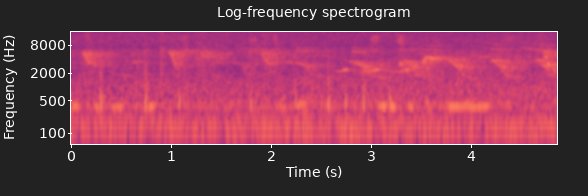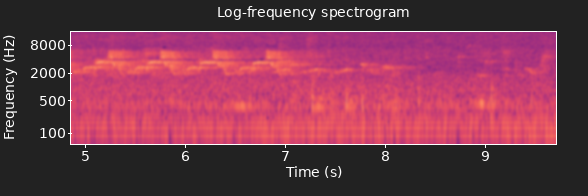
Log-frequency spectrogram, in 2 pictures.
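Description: A songbird singing a fast run of short repeated chirps for several seconds, starting about three seconds in, over a steady low background rumble of outdoor noise.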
